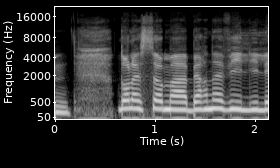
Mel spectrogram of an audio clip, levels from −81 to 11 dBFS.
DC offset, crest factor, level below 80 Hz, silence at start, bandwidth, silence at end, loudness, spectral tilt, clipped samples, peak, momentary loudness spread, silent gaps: under 0.1%; 10 dB; -46 dBFS; 0 s; 15.5 kHz; 0 s; -10 LUFS; -4.5 dB/octave; under 0.1%; 0 dBFS; 10 LU; none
